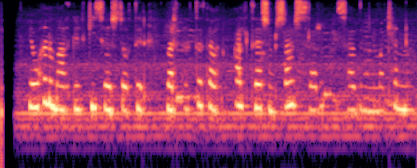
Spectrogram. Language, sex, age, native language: Icelandic, female, 18-19, Icelandic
